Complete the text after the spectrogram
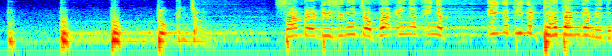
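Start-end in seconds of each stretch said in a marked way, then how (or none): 0.6-2.0 thudding heartbeat noise, duk duk; heart pounding. Retold or imitated. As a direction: mimic a racing heart with low thumps. Pounding heart from remembered debt.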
